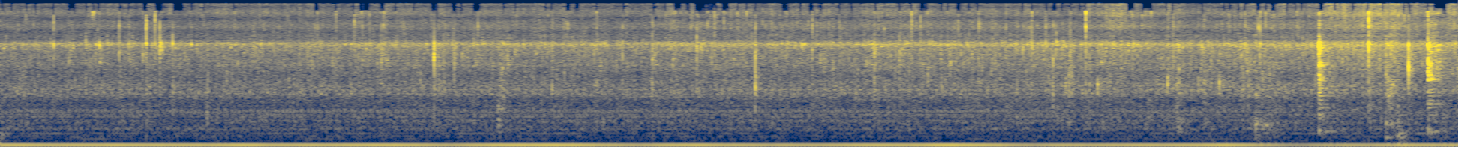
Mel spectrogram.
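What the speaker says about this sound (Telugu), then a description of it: "ఆనియన్స్ కూడా వేగిపోయాయండి. ఇప్పుడు టమాటా వేసుకున్నాం." Onions, tomatoes and green chillies sizzle steadily in a hot pan, a continuous crackling hiss with a constant low hum beneath and no talking.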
